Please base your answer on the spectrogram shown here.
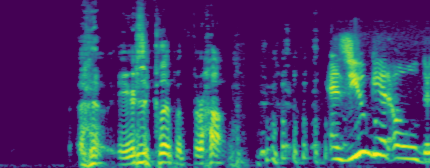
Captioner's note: chuckles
